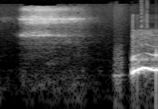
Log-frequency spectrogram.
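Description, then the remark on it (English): A long, airy breath drawn in through the nose by the sea, smelling the salt air, steady for about half a second, followed after a short pause by a brief voiced hum. “Take a nice deep breath in.”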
